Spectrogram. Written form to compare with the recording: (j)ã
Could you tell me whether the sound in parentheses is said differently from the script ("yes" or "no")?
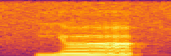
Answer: no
